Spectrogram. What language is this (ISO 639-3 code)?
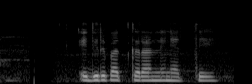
sin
